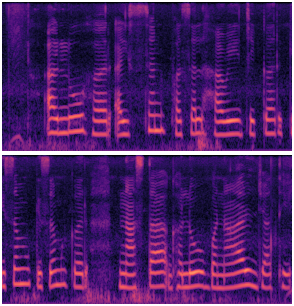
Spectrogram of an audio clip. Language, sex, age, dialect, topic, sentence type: Chhattisgarhi, female, 31-35, Northern/Bhandar, agriculture, statement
